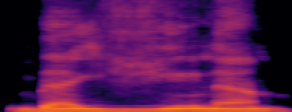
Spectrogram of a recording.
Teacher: با کو یا کے ساتھ ملائیں گے، یا کے اوپر شد ہے، اور یا حروف یرملون میں سے ہے، جہاں پر غنہ بھی ہوگا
